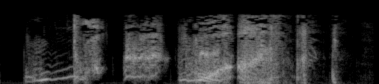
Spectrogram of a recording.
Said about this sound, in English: But why do sounds disgust us? Imagine the sound of someone being sick.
